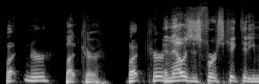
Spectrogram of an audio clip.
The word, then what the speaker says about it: Butker: So now it was because of it wasn't just the kickers being, but Buckner, I say his name wrong, Butker.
